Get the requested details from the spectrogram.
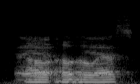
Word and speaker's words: Loos: I think it's pronounced Adolf Loos. Loos.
